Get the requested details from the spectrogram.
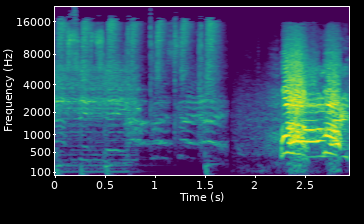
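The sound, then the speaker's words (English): A lone voice shouts from a stadium crowd in a few ragged, strained bursts, with the loudest, highest-pitched yell near the end over a faint crowd murmur. “Sound a lone voice from the crowd.”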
